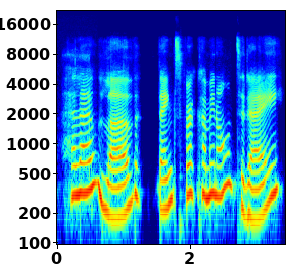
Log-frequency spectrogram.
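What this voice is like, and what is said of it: Good put-on posh English accent. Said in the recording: “That's an amazing English accent you have there ... You sound very posh ... I love using my English accent”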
